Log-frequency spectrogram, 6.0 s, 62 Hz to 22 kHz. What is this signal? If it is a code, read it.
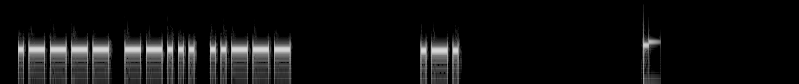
Morse code, heard as a keyed tone, about 30 wpm, 700 Hz. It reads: 172 R
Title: Worked All Europe DX Contest - QTC Exchange - 30wpm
